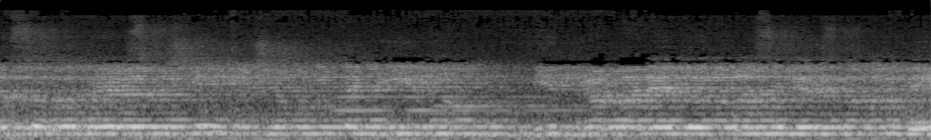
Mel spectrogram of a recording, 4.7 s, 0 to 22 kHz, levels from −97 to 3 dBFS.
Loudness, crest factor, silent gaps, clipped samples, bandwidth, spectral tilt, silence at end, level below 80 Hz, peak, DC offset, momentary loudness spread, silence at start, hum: -25 LUFS; 14 dB; none; under 0.1%; 10 kHz; -7.5 dB/octave; 0 s; -48 dBFS; -10 dBFS; under 0.1%; 7 LU; 0 s; none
